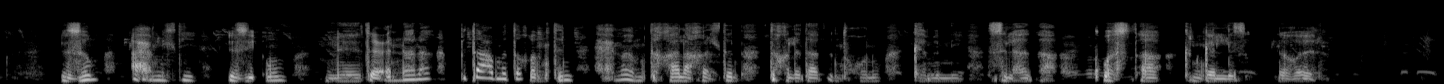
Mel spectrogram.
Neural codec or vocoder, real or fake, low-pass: none; real; 7.2 kHz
